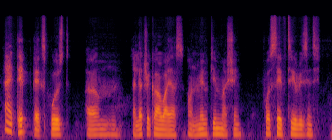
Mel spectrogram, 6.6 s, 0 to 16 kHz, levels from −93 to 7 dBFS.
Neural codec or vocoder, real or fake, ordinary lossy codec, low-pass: codec, 16 kHz in and 24 kHz out, 0.6 kbps, FocalCodec, streaming, 4096 codes; fake; none; 10.8 kHz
